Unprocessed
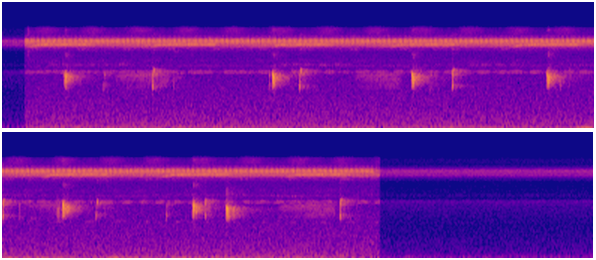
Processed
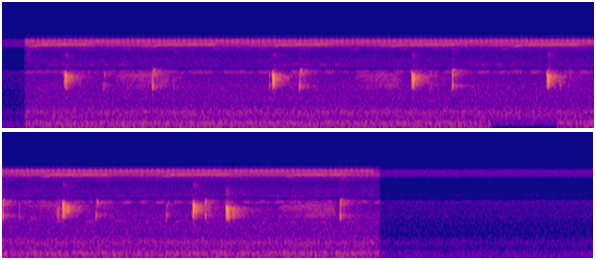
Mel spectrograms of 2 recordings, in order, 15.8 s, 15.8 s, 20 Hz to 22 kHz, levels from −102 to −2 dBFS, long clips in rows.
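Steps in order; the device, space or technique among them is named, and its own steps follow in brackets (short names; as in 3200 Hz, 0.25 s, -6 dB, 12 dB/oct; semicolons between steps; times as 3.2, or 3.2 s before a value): guitar cabinet (speaker cabinet 78–4500 Hz, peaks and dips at 140 Hz +8 dB, 220 Hz -7 dB, 430 Hz +6 dB, 700 Hz -4 dB, 1600 Hz +3 dB, 3000 Hz -8 dB); 6.52–7.4 HPF 230 Hz 24 dB/oct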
